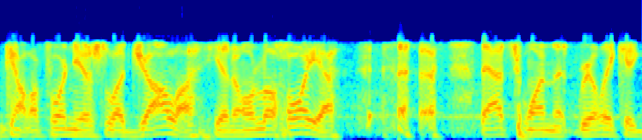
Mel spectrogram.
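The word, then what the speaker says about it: La Jolla: there in Southern California is Lala you know La Hoya that's one that really could get screwed up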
